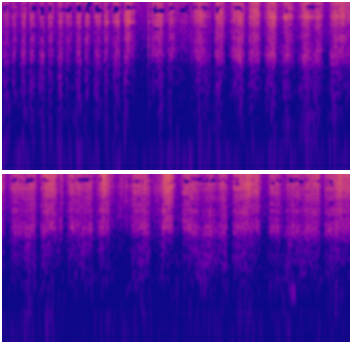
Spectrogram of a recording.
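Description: Long fingernails scratch and rub a solid round bar of soap with a scratched, fibrous-looking surface, held in the other hand. Quiet, dry, brushy scraping strokes repeat steadily, each a bright, hissy rasp with a faint low rumble underneath.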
